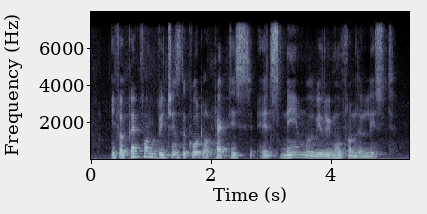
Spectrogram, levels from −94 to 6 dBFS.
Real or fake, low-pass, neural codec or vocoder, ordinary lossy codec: fake; 7.2 kHz; codec, 16 kHz, 4 kbps, X-Codec, HuBERT features, trained on balanced general audio; none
